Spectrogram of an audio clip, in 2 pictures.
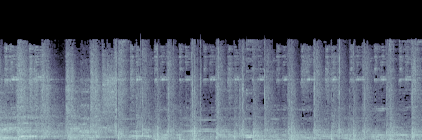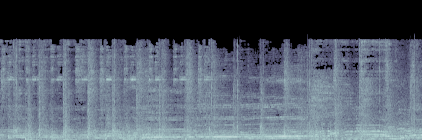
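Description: Zaffe wedding troupe playing: large drums beaten in a steady, driving rhythm with jingling percussion, and a voice singing over it.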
